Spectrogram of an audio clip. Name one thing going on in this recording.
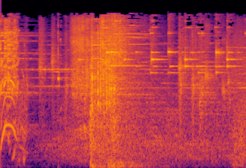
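A bright chime rings as a treasure chest opens.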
